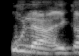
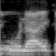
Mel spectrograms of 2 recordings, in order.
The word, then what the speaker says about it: أولئك: اولئک میں آپ دیکھ رہے ہوں گے کہ اولئک میں حمزہ کے بعد واو موجود ہے، لکھائی میں موجود ہے، پر اس کو ادا نہیں کریں گے، تلفظ نہیں کریں گے، او نہیں کریں گے.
